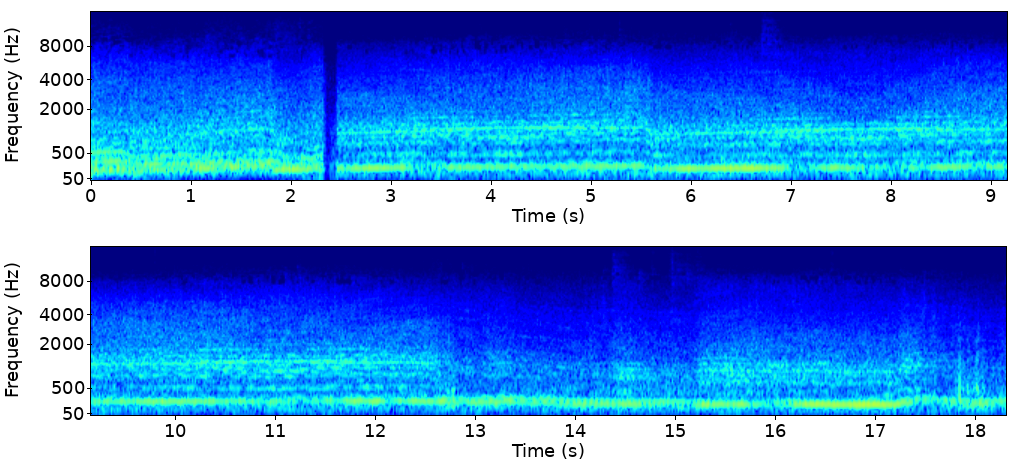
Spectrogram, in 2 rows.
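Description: White GT3 race cars battling on a narrow circuit, a continuous loud engine drone with shifting pitch as cars rev and change gear, one sharp click near the start, and no voices over the racing.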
